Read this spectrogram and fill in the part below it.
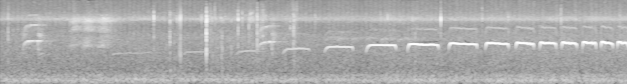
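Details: Rufous-tailed jacamar nesting in a hole, chicks present: a few scattered thin notes, then clear whistled notes repeated about every third of a second and growing louder, over a low rumble.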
